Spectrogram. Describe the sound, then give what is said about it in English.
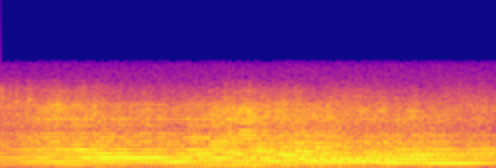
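A heavily laden transport plane takes off from a runway with a loud, steady engine roar. The dense droning rumble swells in at the start and then holds level throughout, with no voices. “the heavily laden ship was silhouetted against the blazing storage tanks as it taxied through the surging refugees down to the end of the runway. Those Japanese are closing in, Captain Moon. Yes, hang on. Now let's see if we can get off the ground.”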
